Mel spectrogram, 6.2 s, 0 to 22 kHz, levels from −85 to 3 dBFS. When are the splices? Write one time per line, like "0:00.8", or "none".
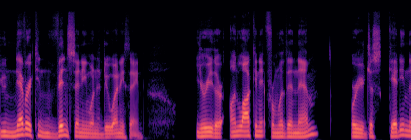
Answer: none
